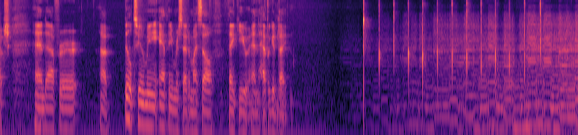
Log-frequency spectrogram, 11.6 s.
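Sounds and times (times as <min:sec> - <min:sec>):
speech: 0:00.0 - 0:05.9
fast hand clapping: 0:07.3 - 0:11.5
sustained tonal musical background: 0:07.3 - 0:11.5.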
